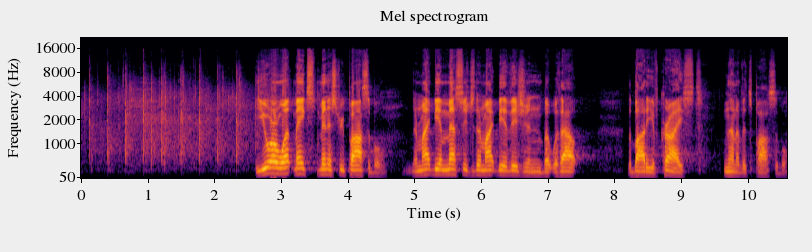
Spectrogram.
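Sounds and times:
audience clapping in rhythm: 0.0 - 3.4
speech: 2.6 - 7.5, 8.2 - 10.5.

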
